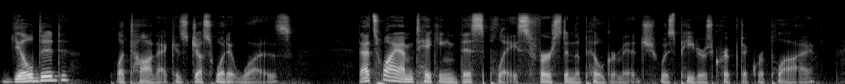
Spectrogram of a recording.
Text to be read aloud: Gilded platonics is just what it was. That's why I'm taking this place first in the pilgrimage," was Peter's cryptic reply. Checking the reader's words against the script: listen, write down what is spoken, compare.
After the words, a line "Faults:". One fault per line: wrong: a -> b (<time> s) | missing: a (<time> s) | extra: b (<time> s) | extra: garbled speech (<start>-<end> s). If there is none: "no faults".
Gilded platonic is just what it was. That's why I'm taking this place first in the pilgrimage," was Peter's cryptic reply.
Faults:
wrong: platonics -> platonic (1.1 s)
